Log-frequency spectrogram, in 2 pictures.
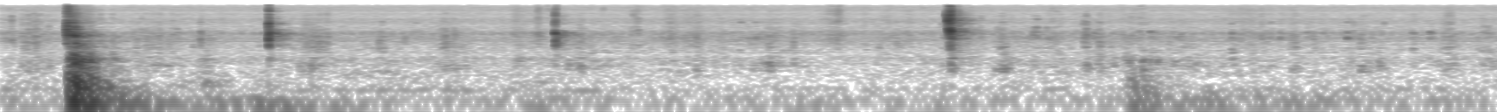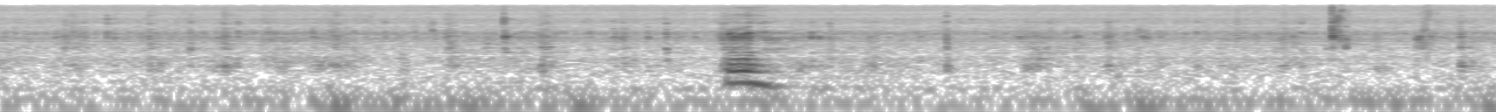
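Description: Close-miked eating sounds of a person chewing a mouthful of taco soup: scattered wet mouth smacks and clicks. A loud sharp smack comes just under half a second in, and a short low sound falling in pitch about eleven seconds in.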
